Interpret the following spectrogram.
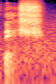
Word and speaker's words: Ghoti: It is pronounced Fish.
